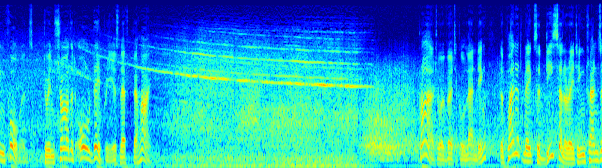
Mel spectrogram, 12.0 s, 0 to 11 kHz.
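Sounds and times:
jet engine whine falling in pitch: 0.0 - 12.0.

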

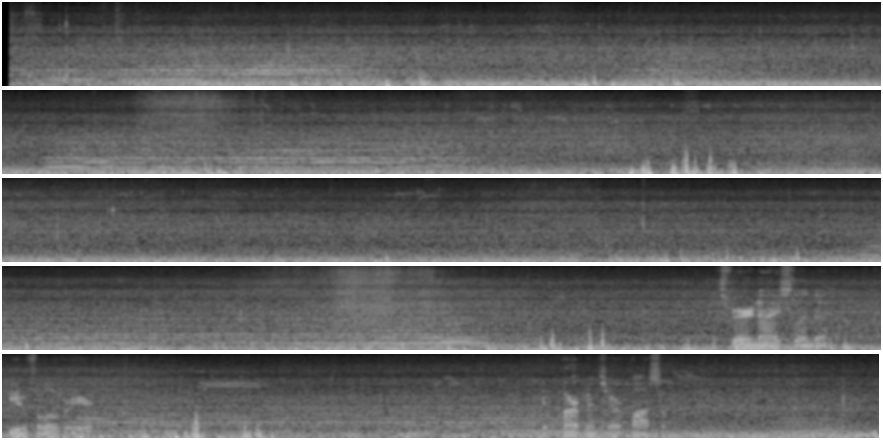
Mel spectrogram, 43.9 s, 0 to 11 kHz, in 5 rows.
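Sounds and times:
horn chord blasts: 0.1 - 4.3, 6.2 - 7.6, 9.1 - 13.9, 26.0 - 32.1, 35.3 - 43.8
steady low rumble: 0.1 - 43.9.

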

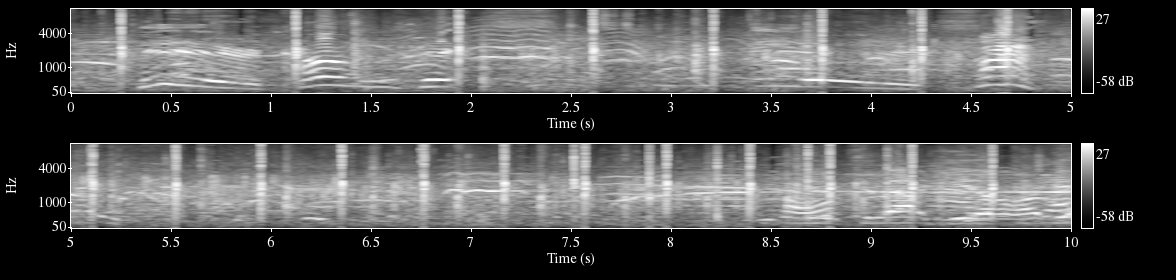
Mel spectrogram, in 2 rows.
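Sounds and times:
crowd chatter: 0.0 - 10.0
spectators clapping in rhythm: 1.9 - 10.0.

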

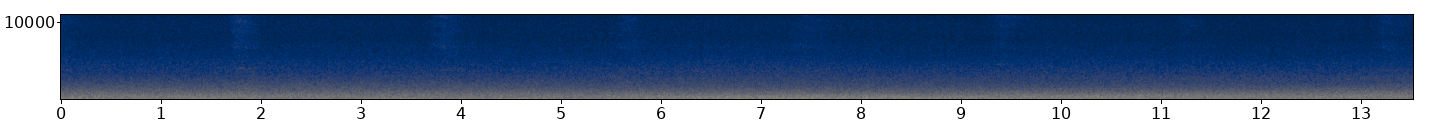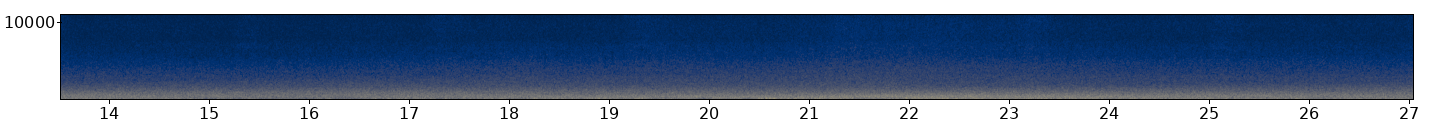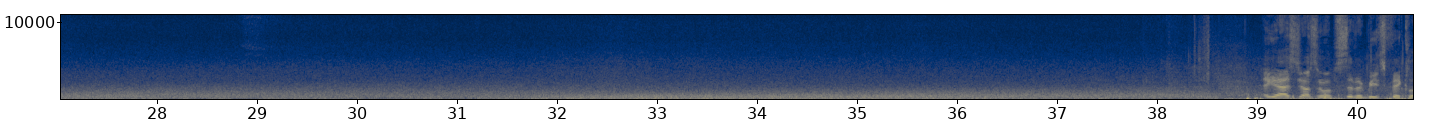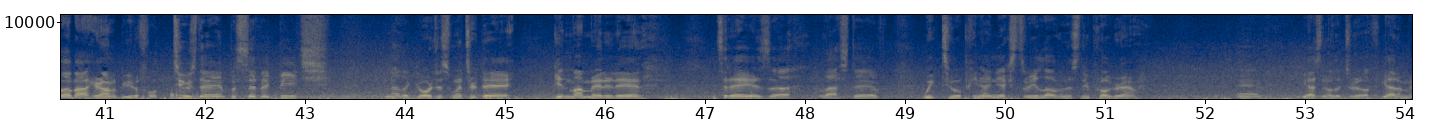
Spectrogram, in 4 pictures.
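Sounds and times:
surf breaking on sandy beach: 0.0 - 54.0
wind buffeting microphone: 0.0 - 54.0.

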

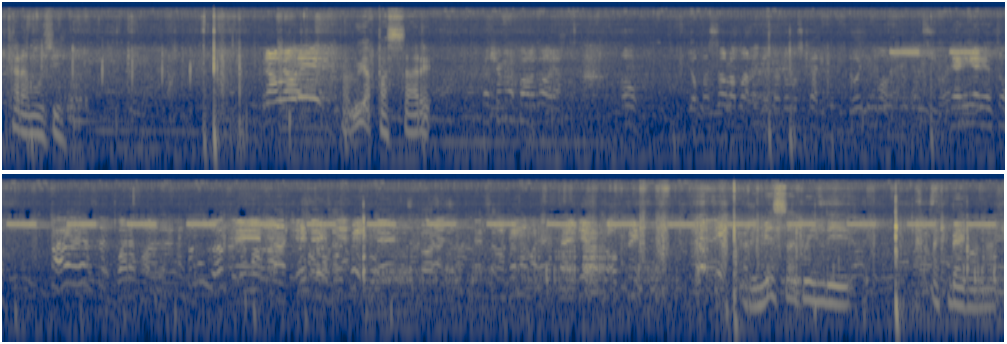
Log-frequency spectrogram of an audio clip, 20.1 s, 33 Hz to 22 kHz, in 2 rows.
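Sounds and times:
men calling and shouting: 0.0 - 20.0.

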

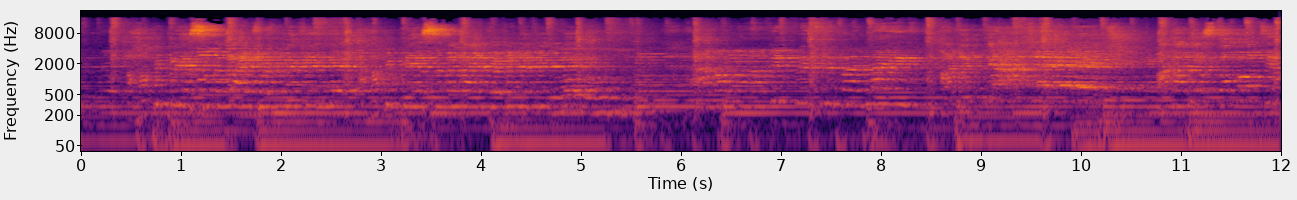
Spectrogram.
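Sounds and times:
live band playing gospel song: 0.0 - 12.0
male lead vocalist singing: 0.0 - 12.0
backing singers singing: 7.9 - 12.0.

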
